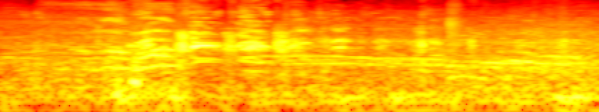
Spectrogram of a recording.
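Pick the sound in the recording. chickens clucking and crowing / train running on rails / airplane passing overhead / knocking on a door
chickens clucking and crowing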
